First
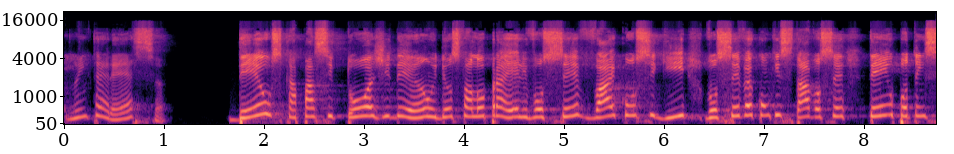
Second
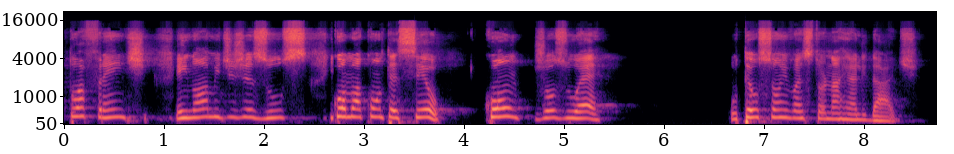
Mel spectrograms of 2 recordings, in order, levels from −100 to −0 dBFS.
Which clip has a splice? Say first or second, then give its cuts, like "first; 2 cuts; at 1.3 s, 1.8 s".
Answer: second; 1 cut; at 2.7 s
